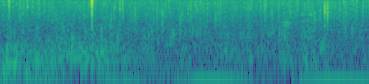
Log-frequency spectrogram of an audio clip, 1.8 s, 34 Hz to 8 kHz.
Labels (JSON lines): {"label": "biophony", "recorder": "SoundTrap 500"}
